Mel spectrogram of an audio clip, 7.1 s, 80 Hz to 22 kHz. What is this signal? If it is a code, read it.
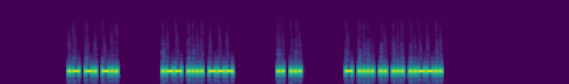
Morse code, heard as a keyed tone, about 42 wpm, 700 Hz. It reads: AND WHO IS THIS?
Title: 3x Word-Spacing - Sentences from Top 100 Words - 45wpm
